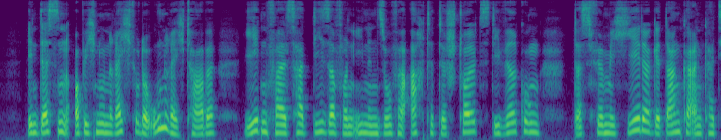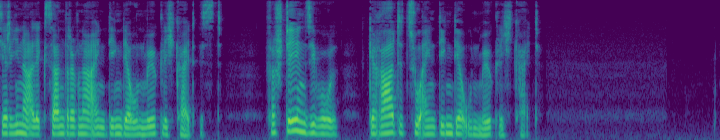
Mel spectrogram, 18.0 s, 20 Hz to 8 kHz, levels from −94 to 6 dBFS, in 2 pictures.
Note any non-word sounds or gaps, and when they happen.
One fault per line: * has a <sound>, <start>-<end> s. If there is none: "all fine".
all fine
